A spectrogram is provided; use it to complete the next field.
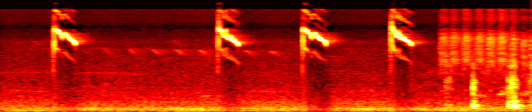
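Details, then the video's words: Piercing, downward-sliding single notes from a Buxton's white-eye singing ngalas style in the morning, four notes at irregular gaps, ending in a burst of harsh rustling noise. "Pleci Buxtoni Ngalas Pagi Hari"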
